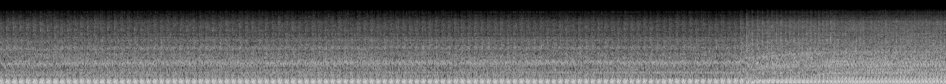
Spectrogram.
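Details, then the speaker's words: Craftsman DLT3000 lawn tractor engine, jump-started, oil level full: uneven, lumpy thumping at fast idle, surging and shifting pitch. It is running rough and backfiring through the carb, among its carburettor problems. "Wow. It's uh backfiring through the carb right now. So, uh that's not a good sign."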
